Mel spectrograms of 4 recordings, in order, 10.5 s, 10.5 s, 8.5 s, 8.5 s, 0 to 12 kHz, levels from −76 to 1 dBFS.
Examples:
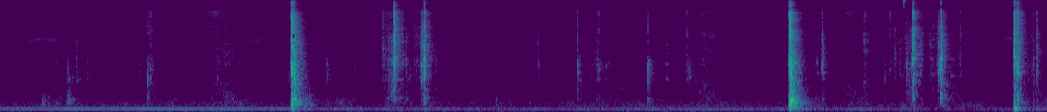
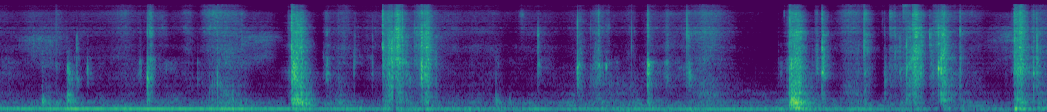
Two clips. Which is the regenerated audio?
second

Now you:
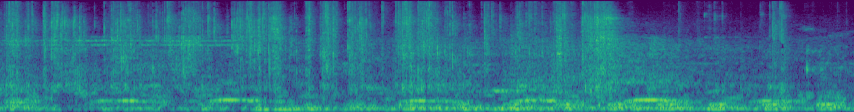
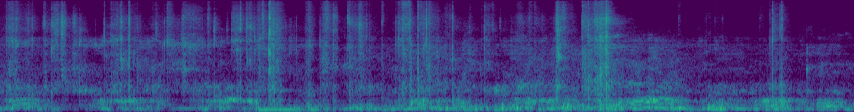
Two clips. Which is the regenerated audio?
second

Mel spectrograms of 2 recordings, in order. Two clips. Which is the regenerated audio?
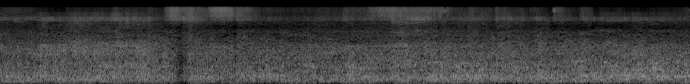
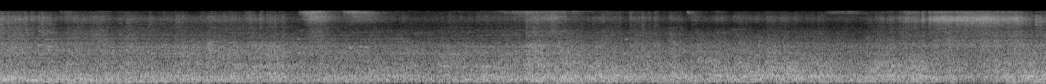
first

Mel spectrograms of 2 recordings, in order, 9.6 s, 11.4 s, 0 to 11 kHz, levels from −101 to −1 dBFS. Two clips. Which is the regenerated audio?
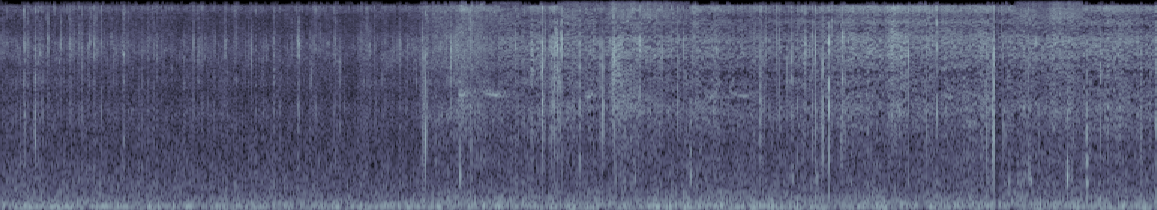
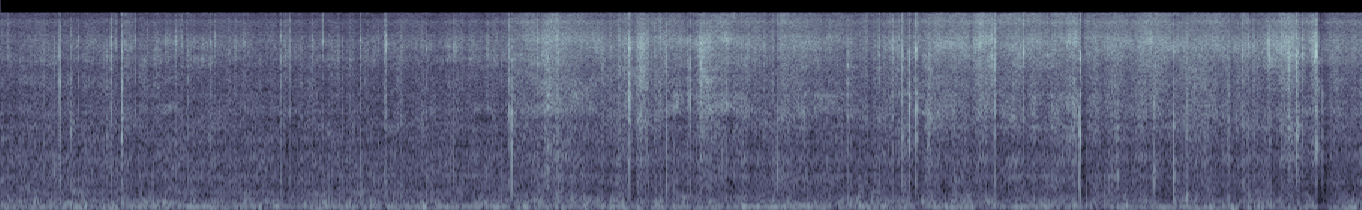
second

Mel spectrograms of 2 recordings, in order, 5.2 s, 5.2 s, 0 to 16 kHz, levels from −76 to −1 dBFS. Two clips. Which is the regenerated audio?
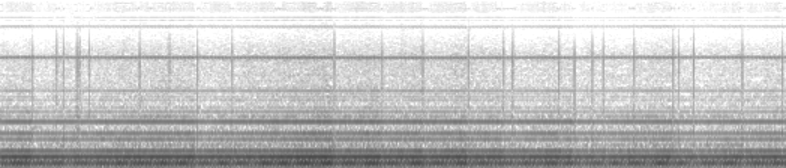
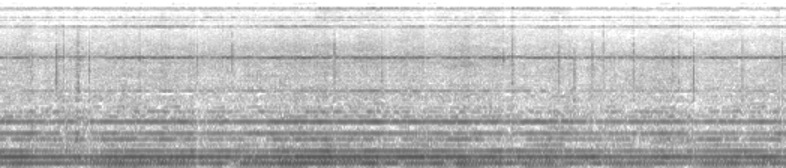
second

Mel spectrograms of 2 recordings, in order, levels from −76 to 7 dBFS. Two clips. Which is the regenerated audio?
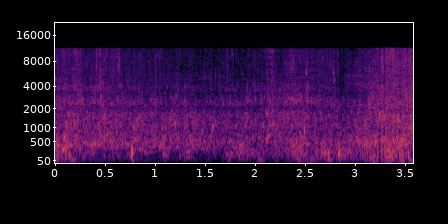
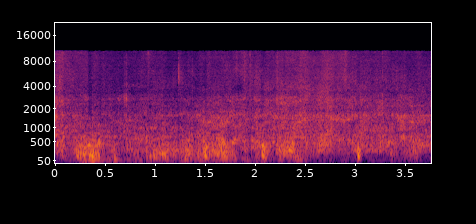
second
